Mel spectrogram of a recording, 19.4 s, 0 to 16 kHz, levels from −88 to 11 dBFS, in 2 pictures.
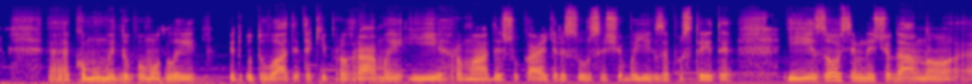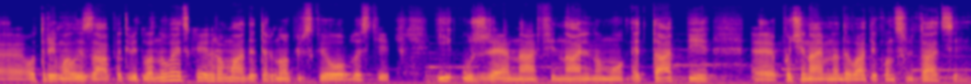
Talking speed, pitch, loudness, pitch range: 95 wpm, 115 Hz, -18 LUFS, 105-130 Hz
